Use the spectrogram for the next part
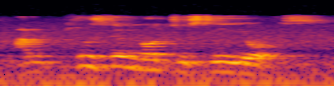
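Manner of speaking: normal talking voice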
